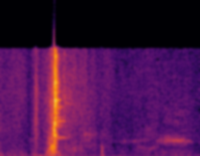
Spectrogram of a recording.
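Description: A driver swung through and striking a golf ball off a tee: a short whoosh ending in a single sharp crack at impact about half a second in. A faint click follows about half a second later.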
